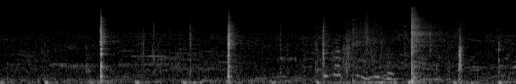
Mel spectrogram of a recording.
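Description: Paintball markers fire sharp pops.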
